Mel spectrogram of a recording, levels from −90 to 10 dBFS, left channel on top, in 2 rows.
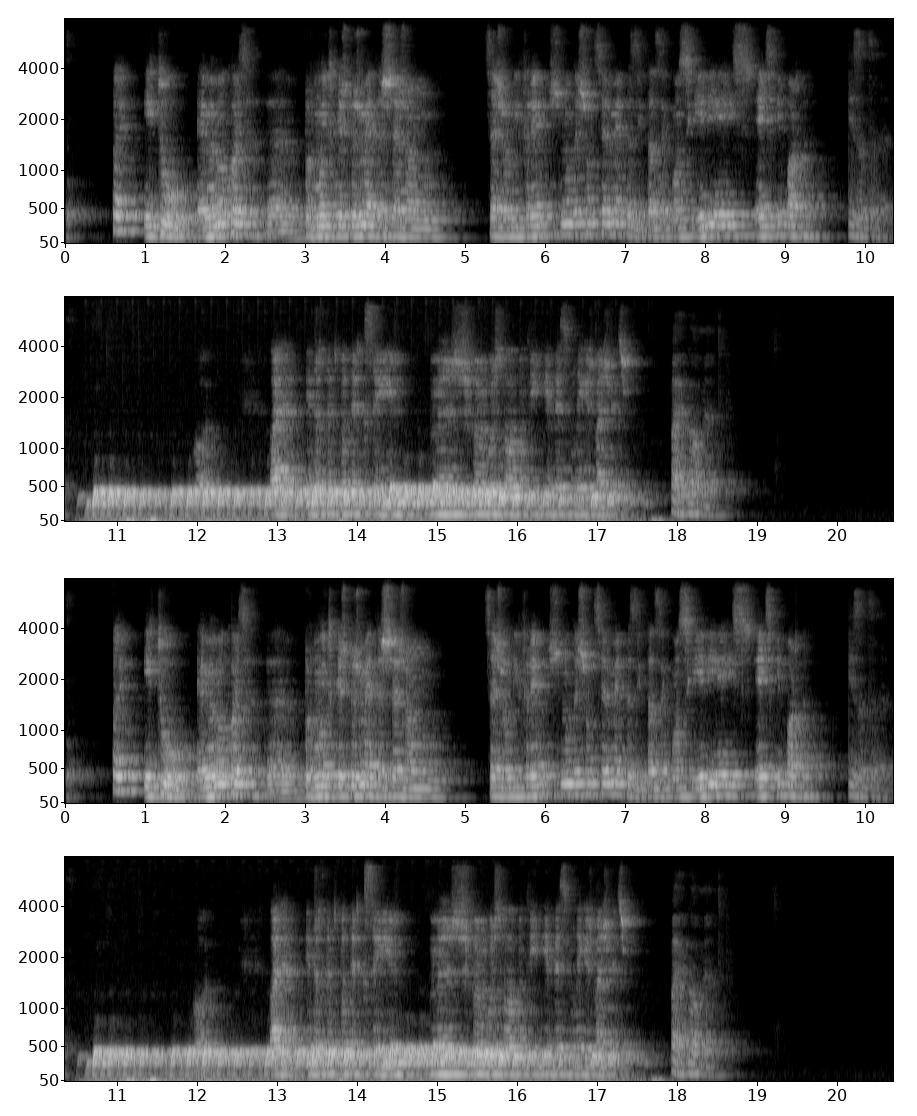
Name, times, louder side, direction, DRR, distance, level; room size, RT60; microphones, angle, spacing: voice 1, 0.6-4.7 5.3-9.2 11.9-12.1 12.9-14.5 14.9-17.4, right 2 dB, 30° right, -2 dB, 1.1 m, -27 dB
voice 2, 9.8-10.3 17.9-18.5, equal, 5° right, -6 dB, 0.8 m, -36 dB
sound 1, 10.5-17.4 17.7-17.8, left 1 dB, 30° left, 0.7 m, -22 dB
3.9 x 2.7 x 4.1 m, 0.82 s
head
